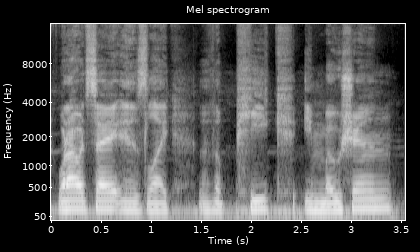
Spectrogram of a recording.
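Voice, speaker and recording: A man's voice: mid-range voice, fairly even intonation, takes it slowly, no room sound. Casual, rambling male vocal coach. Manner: informal, rambling, with frequent fillers and "right?" checks. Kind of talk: casual video lesson.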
